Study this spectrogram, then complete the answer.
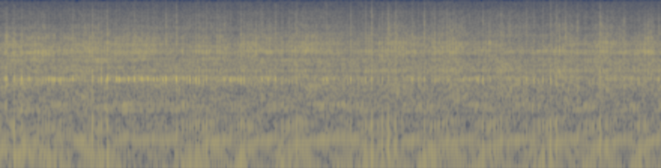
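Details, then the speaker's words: Paramotor two-stroke after a piston clean, in flight; high, steady buzz at full throttle with a faint tinny metallic ticking on top; owner has always heard it on this motor and once feared metal tapping, cause unconfirmed. "And especially when I went full throttle, you hear like this metal tinny sound. And I always have had that with this motor, and it always worried me because when I first started flying, I thought it was like metal tapping."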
